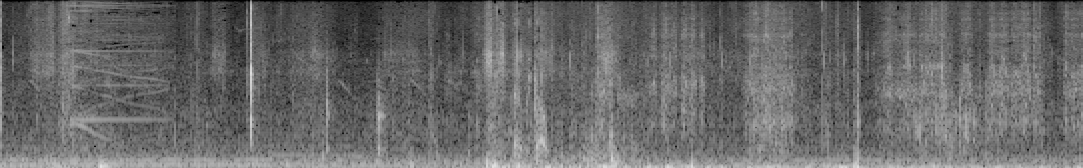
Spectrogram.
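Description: A baitcasting rod and reel being cast, the spool giving a brief rising-and-falling whine as line pays out, then sharp clicks and a stretch of reeling and rod-handling noise as a fish is hooked and worked in. A steady low hum runs underneath.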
